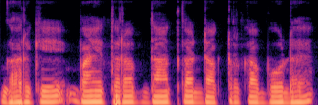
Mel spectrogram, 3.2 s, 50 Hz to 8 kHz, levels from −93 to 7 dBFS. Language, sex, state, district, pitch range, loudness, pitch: Hindi, male, West Bengal, Alipurduar, 110-115 Hz, -16 LUFS, 115 Hz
